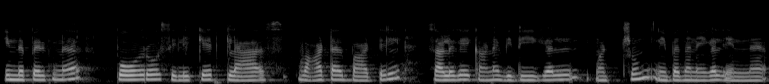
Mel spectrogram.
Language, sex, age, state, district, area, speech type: Tamil, female, 18-30, Tamil Nadu, Erode, rural, read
